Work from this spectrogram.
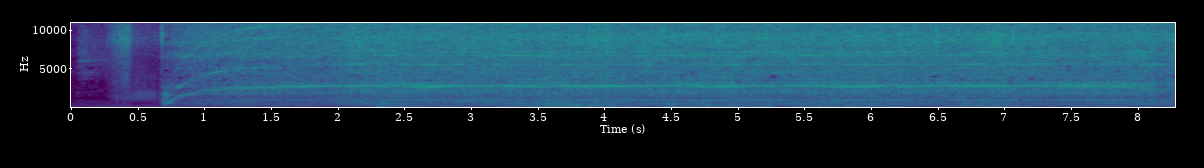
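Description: An electric mixer blends an egg into cheesecake batter for a strawberry cheesecake, starting abruptly after a short knock and then whirring steadily and loudly at close range with no talk.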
